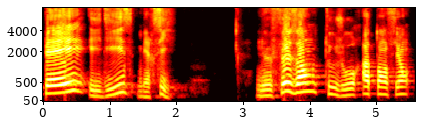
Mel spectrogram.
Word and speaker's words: faisons: Nous faisons à la fin ONS, mais faites attention comment ça s'écrit faisons. C'est F-A-I-S-O-N-S, donc faisons, mais on la lit faisons.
